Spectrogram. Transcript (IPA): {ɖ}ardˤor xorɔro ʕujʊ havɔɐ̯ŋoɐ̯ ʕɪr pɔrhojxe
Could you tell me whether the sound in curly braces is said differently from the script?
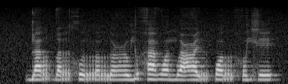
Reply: no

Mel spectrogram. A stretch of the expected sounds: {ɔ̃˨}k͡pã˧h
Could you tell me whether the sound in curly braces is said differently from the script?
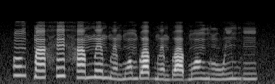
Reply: yes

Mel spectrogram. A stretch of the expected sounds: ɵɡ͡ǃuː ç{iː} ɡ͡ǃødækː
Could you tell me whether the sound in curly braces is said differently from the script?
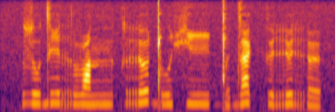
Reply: no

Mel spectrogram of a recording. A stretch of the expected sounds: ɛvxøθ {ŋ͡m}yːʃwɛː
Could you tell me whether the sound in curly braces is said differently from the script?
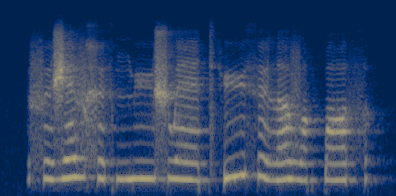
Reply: no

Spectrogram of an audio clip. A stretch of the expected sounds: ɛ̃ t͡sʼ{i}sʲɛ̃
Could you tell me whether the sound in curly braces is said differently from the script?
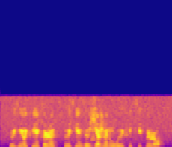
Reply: yes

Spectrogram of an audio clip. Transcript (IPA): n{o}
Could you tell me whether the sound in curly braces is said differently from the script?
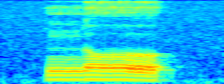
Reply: no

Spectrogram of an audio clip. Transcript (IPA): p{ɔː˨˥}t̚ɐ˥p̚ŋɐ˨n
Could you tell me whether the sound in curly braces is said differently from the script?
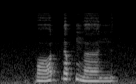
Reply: no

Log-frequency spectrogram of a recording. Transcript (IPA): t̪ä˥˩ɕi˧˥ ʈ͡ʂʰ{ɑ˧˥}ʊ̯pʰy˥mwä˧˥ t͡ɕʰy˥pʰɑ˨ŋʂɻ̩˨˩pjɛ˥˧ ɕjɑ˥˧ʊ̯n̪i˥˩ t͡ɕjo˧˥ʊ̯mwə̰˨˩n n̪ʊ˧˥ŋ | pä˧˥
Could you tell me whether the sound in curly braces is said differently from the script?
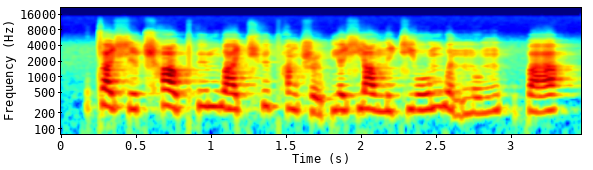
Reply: yes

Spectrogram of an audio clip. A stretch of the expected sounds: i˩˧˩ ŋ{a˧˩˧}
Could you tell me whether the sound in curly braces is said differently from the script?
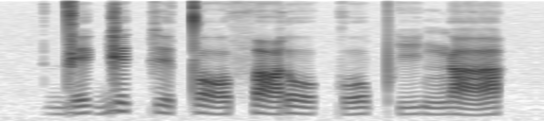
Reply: no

